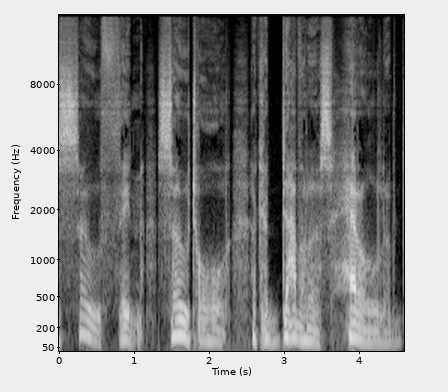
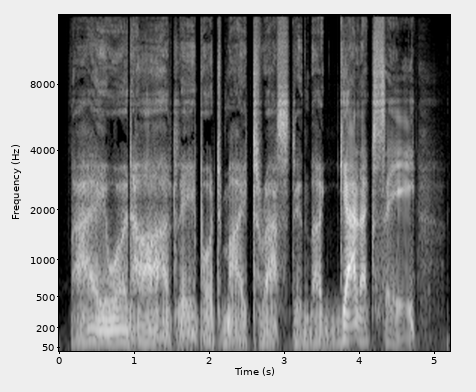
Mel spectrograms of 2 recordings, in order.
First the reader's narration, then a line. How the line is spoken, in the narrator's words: Kurz hissed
